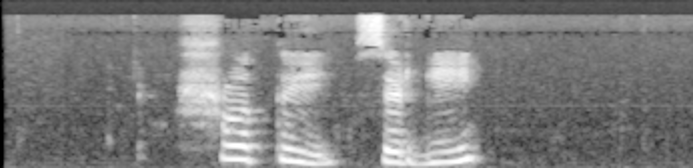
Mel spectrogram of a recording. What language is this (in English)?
Mari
